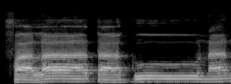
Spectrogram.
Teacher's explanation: Nun tasdid bacaan ghunah atau mendengung. Ditahan biar tampak mendengungnya. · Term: gunnah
